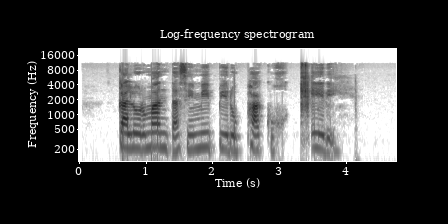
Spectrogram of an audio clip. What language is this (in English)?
Arequipa-La Unión Quechua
